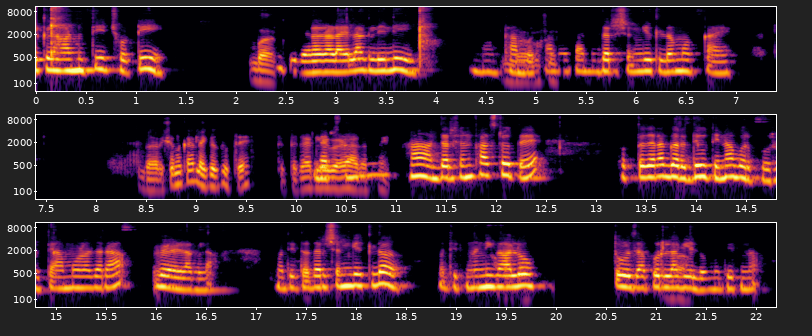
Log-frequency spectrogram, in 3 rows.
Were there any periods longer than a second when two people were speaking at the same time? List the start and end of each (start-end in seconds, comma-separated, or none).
none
